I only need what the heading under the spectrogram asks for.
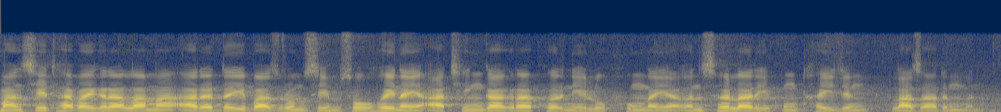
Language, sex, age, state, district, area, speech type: Bodo, male, 30-45, Assam, Kokrajhar, rural, read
